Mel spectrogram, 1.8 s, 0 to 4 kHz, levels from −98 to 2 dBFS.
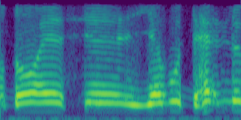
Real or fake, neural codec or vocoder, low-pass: real; none; 3.6 kHz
